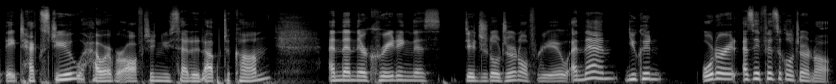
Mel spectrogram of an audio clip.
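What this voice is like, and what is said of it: Slightly sick-sounding voice. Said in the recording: “As you can hear in my voice, I am like on the tail end of a sickness”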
